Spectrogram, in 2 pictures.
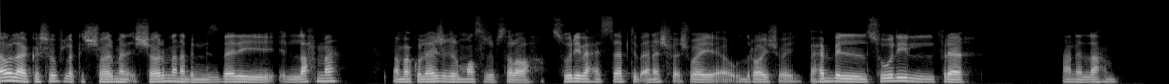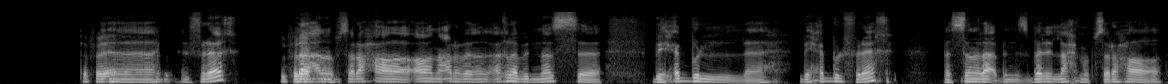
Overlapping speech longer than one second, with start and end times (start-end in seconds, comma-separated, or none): none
